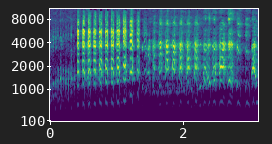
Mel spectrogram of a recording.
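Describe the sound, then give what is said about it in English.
A male lyrebird calls to attract a mate, pouring out a rapid, rhythmic series of bright, ringing whistled notes that pulse steadily and shift slightly in tone partway through, loud and alone. “eavesdropping as a male lyrebird starts showing off to attract a potential mate”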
